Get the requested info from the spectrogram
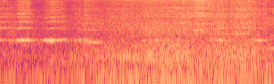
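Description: Freight cars rolling past on the rails, a dense rumble of wheels and steel. A steady high wheel squeal rings over it at the start, fades about two seconds in and comes back near the end.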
